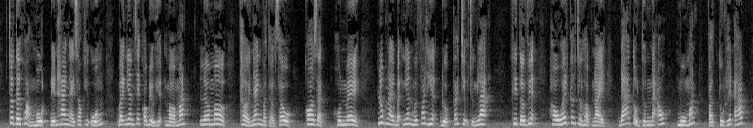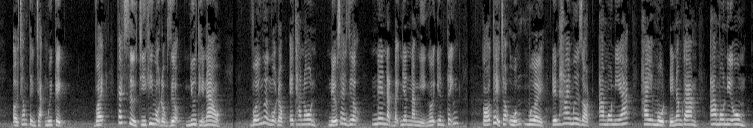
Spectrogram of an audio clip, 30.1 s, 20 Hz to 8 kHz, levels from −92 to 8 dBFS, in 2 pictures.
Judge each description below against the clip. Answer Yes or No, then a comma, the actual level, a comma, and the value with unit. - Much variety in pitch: No, average, 3.6 semitones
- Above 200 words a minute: Yes, average, 215 wpm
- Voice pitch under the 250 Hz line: No, very high, 270 Hz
